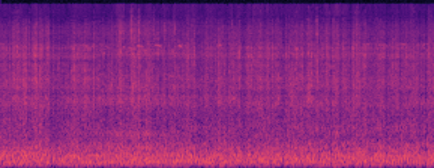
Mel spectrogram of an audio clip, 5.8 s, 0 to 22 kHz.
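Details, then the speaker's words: Motorcycle cruising at about 100 after failed exhaust gasket replaced: steady even drone with wind roar, no ticking or puffing; exhaust sealed, no different to other pipes, no more heat at right leg. "Well, cruising speed's good. It's really no different to the other pipes, and I can already feel the lack of heat around my right leg."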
